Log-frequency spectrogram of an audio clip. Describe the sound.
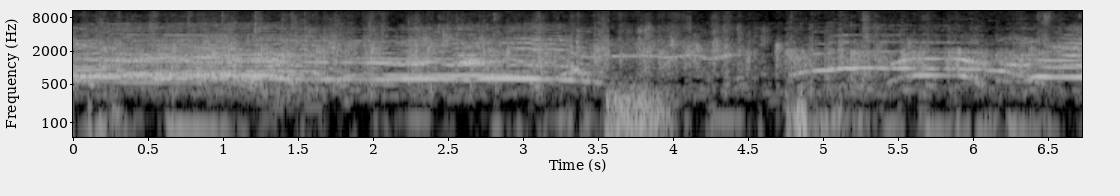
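A crowd cheers and shouts over steady applause for the act Dot Matrix Mysterio Sound, many voices rising and wavering together in a loud, continuous roar that holds for the whole stretch, with a brief dip midway.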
